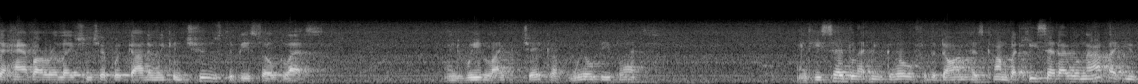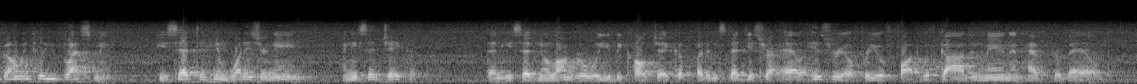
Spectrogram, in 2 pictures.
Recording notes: The audio quality isn't the best.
